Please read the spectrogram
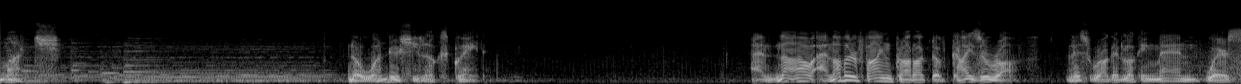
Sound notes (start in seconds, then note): none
